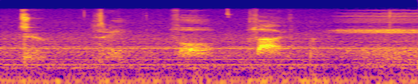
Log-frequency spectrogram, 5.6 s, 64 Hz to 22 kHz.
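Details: Man with a very quiet voice for about 30 years since his mid-30s, later improved with visual biofeedback therapy without Botox; uncertain whether abductor spasmodic or functional dysphonia: breathy, near-whispered voice (abductor spasmodic vs functional dysphonia).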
